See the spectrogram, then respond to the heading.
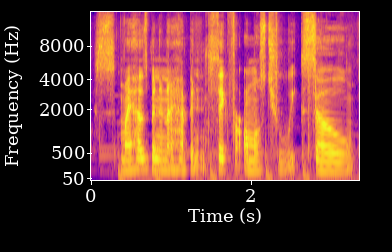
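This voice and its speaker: A woman vlogging about budgeting in casual, informal chat, speaking in a halting, stop-and-start way. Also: on the low side, little pitch movement, gravelly, pushed and bright, faint music behind. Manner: informal, halting storytelling interleaved with counting. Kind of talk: casual chat while counting cash aloud.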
